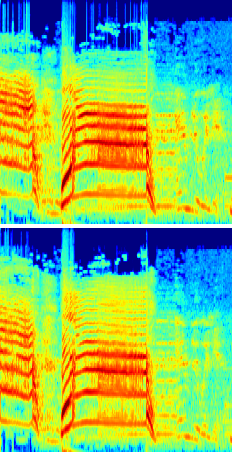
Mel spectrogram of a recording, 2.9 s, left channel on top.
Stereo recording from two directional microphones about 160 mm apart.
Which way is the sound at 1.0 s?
30° right (ahead or behind).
